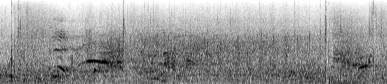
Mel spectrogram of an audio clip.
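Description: Fencers shout loudly in a large echoing hall.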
